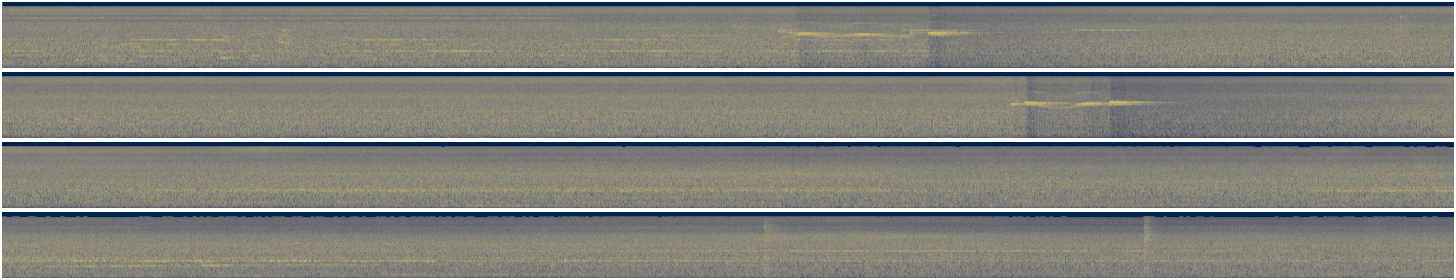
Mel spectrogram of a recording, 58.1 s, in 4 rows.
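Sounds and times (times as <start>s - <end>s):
train hum: 0.0s - 58.0s
short wavering whistle: 7.7s - 9.8s, 10.4s - 11.4s, 24.6s - 26.2s.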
